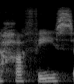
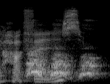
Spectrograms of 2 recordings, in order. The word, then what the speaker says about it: Hafez: Also, like Hafez, I actually learned that we've been pronouncing Hafez's name wrong. So I've always said Hafiz as well, but I just learned recently that it's actually Hafez.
